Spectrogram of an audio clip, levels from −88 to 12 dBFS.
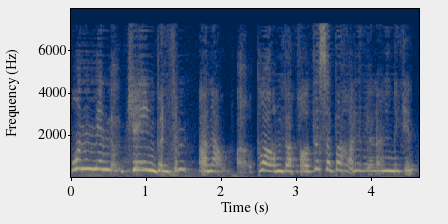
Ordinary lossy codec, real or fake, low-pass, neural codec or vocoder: none; fake; none; codec, 16 kHz, 1.1 kbps, Voila-Tokenizer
